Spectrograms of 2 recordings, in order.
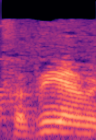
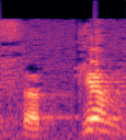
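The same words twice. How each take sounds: First: "Sati Yam" split as sa-ti-yam; three-syllable Sati Yam. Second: "Satyam" run together as sat-yam; two-syllable Satyam. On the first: Teacher showing how the word is not said, "Sati Yam" in three syllables. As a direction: say "Sati Yam" with a full ti before yam. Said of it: "it is not Sati Yam". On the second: Teacher correcting the split reading, "Satyam" in two syllables. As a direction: join t straight onto y in "Satyam". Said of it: "it is Satyam". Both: Shown as a demonstration.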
